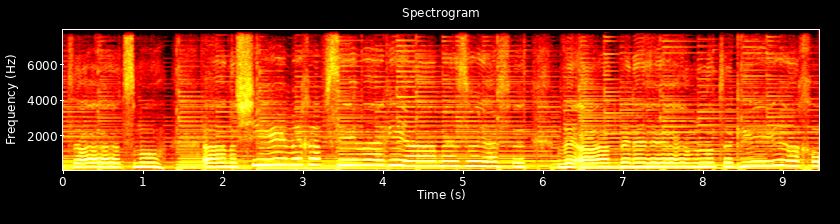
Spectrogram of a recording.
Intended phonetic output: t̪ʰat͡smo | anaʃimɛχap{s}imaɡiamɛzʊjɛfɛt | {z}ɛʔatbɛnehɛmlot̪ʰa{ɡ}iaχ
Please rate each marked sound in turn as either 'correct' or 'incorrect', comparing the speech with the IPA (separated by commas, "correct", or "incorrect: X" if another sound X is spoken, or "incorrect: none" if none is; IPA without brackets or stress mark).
correct, incorrect: v, correct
